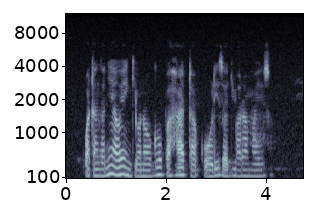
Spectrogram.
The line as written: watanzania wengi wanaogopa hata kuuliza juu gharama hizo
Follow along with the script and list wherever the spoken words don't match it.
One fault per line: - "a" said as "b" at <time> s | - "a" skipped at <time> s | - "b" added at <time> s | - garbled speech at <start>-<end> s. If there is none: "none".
none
